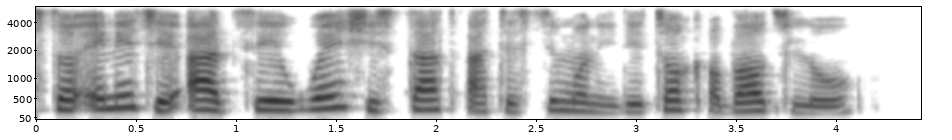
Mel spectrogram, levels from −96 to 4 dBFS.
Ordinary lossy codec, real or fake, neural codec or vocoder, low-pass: none; real; none; 5.4 kHz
